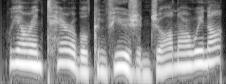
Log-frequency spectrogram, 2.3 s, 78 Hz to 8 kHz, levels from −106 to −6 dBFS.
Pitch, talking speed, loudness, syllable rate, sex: 200 Hz, 240 wpm, -15 LUFS, 7.2 syllables/s, female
